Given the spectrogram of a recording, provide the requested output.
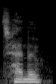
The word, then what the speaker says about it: Temu: That's how you pronounce it, by the way. Temu.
